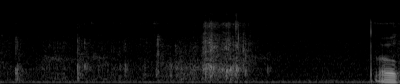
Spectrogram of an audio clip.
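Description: Cardboard box and its plastic-wrapped insert being handled: faint light taps and scrapes, with a brief rustle about two seconds in.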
